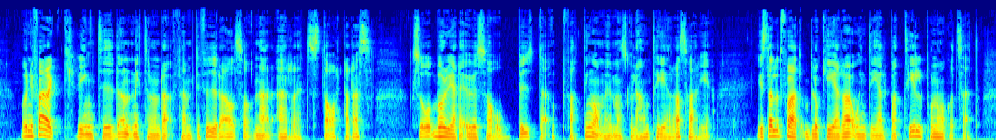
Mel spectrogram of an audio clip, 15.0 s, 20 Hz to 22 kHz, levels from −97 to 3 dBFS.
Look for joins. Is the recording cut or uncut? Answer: uncut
